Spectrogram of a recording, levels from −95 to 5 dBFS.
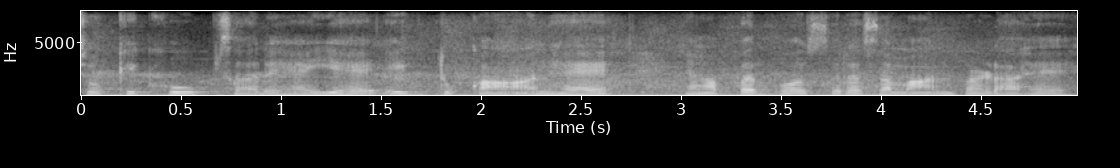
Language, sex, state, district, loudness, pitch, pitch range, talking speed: Hindi, female, Odisha, Nuapada, -19 LUFS, 100 Hz, 95-100 Hz, 190 wpm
